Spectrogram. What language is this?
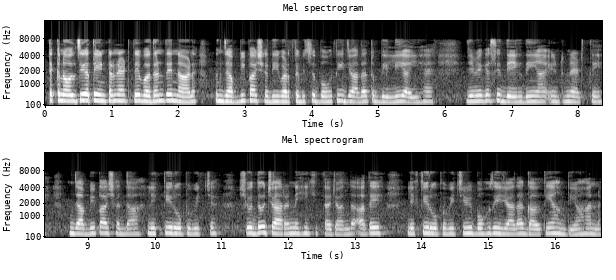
Punjabi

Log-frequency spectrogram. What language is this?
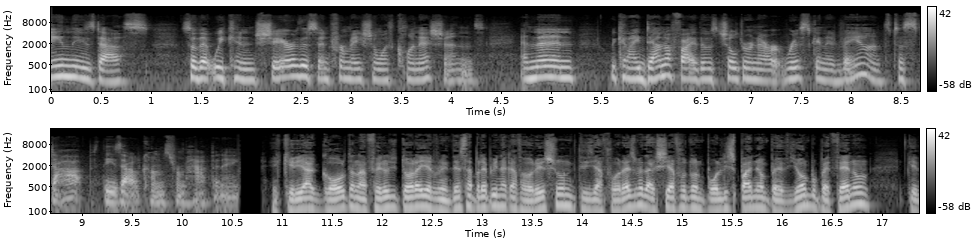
Greek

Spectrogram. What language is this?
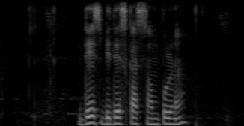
Nepali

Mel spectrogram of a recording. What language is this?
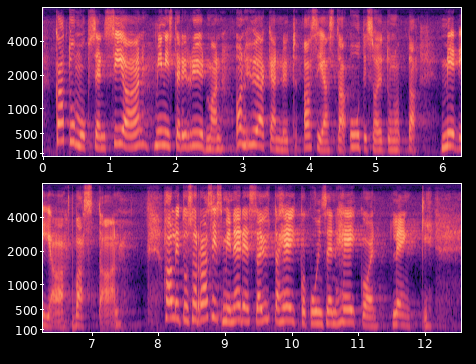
Finnish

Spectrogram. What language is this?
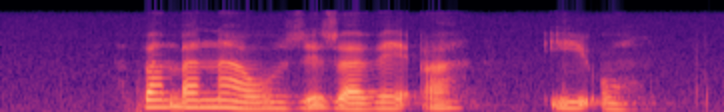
Venda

